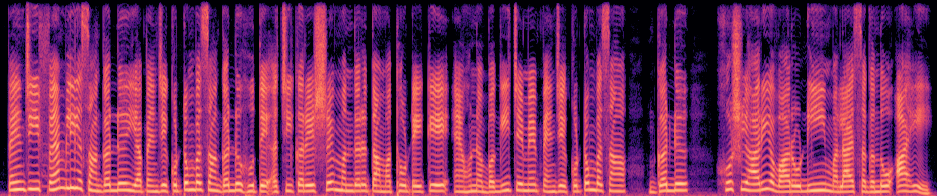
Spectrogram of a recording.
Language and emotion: Sindhi, neutral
